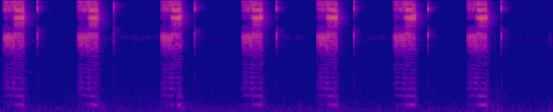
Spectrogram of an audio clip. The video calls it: Green Grasshopper Sound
